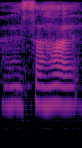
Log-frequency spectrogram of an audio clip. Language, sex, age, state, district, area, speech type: Hindi, female, 45-60, Bihar, Vaishali, rural, spontaneous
